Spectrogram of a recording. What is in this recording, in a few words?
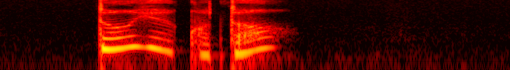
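"douiukoto", gentle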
